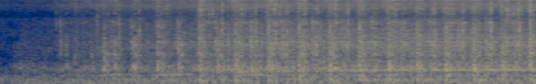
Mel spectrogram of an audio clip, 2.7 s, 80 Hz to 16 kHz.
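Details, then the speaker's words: Euro-Pro EP-382 sewing machine after cleaning, oiling, gear greasing and tension adjustment, sewing forward: quick, even stitching patter with light steady whir, no clunks or binding. Runs well. "And it sounds really good. I don't know what it sounded like before."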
